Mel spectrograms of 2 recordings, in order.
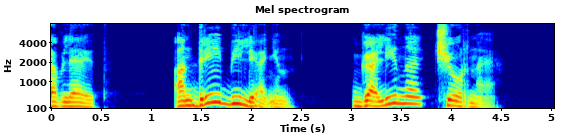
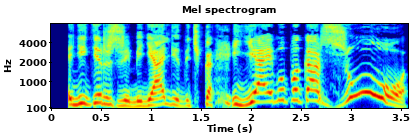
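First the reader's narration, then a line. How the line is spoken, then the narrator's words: Shouting while struggling. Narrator (Russian): кричал профессор, вырываясь из моих рук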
